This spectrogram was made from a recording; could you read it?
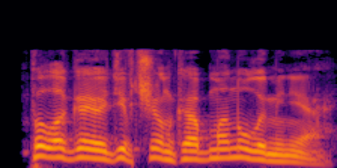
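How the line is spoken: Angry speech. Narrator (Russian): сердито проговорил Люциан

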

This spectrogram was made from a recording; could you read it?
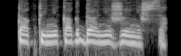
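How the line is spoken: Gloomy statement. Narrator (Russian): мрачно сказал я

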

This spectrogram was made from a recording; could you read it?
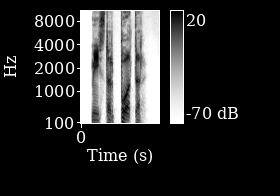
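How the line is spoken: Barking shout. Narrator (Russian): гаркнул он

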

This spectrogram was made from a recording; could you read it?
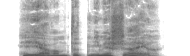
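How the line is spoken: Groaning through gritted teeth. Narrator (Russian): Простонал, скрипя зубами скорчившийся Некрасов

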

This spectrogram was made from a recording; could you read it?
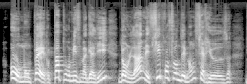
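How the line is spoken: Plain. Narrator (French): dit Lord Gerald

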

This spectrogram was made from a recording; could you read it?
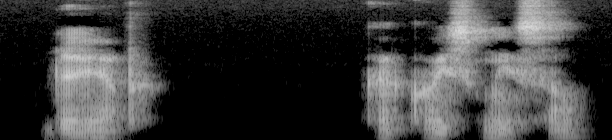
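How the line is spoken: Whisper. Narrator (Russian): прошептала она

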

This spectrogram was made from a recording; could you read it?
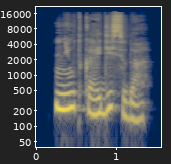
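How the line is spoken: Quiet call from mother. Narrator (Russian): позвала тихонько мать

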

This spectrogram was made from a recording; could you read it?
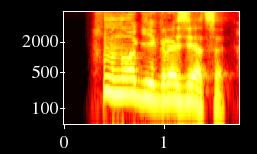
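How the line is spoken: Snorting reply. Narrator (Russian): хмыкнув, отреагировал

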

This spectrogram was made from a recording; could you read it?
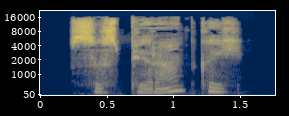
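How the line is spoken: Muttering. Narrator (Russian): пробормотала я

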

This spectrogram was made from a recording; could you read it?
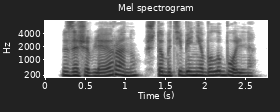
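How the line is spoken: Completely calm. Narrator (Russian): абсолютно спокойно отвечает Дерек

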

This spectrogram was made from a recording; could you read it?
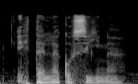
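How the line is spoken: Whisper in ear. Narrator (Spanish): le susurró en la oreja

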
